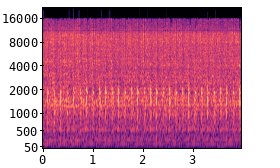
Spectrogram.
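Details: Ford Mustang engine: a sharp, regular knock over the idle that keeps time with engine speed; the owner suspects the valvetrain but is not certain.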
